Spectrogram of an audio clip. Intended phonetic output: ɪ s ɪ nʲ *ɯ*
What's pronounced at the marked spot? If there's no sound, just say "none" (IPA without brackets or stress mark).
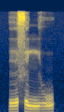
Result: u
